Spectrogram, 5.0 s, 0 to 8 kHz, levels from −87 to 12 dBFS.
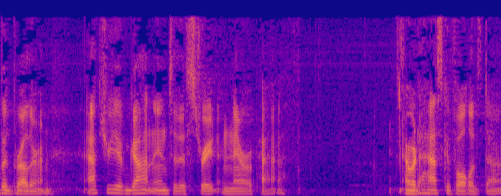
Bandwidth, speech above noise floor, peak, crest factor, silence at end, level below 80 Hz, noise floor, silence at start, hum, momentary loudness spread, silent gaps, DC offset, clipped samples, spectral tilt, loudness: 7.8 kHz; 31 dB; -2 dBFS; 24 dB; 0 s; -66 dBFS; -55 dBFS; 0 s; none; 11 LU; none; under 0.1%; under 0.1%; -3.5 dB/octave; -23 LUFS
